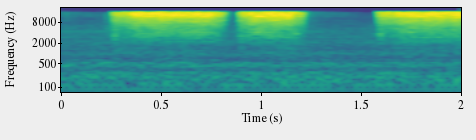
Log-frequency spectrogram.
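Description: Close airbrush spraying gold paint over red in two long hissing bursts separated by short gaps, steady and breathy over a faint low drone.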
